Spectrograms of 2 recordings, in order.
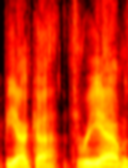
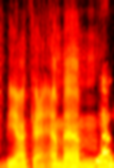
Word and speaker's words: BiancaMMM: Bianca 3 Bianca MM That's what it is.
